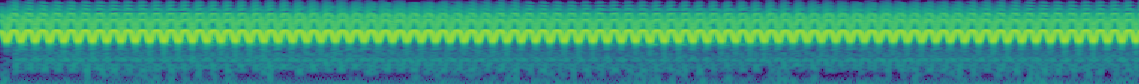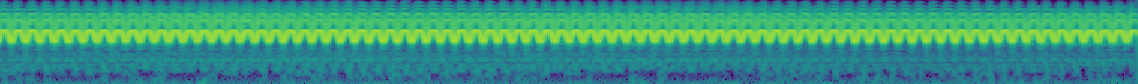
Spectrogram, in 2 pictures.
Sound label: police phaser siren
